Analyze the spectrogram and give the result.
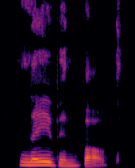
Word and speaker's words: Lebenwald: "Oh, that's pronounced Lebenwald. Go ahead and say it. German is fun."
